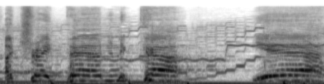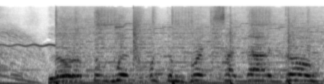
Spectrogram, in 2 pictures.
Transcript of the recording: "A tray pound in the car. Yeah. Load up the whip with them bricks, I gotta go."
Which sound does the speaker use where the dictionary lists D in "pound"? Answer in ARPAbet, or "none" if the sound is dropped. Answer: none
